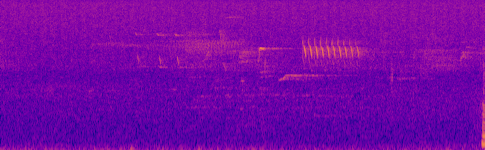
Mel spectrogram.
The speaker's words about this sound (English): Pine siskin. That kind of pew pew flying over.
